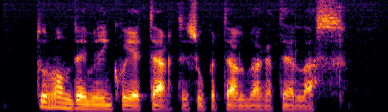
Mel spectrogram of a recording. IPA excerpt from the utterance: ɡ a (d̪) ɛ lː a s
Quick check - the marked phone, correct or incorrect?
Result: incorrect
